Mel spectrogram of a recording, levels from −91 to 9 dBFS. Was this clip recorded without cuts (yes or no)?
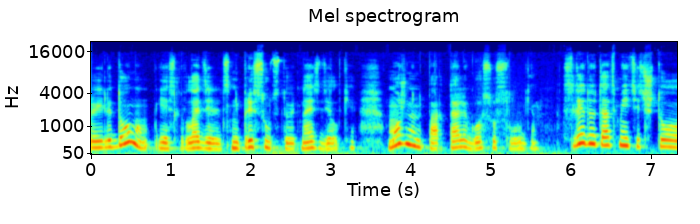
no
